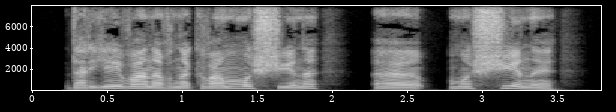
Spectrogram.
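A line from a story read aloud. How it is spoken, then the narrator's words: Uncertain. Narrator (Russian): добавила она неуверенно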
